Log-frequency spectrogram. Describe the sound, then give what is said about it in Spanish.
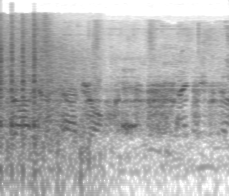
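Gunfire in an armed confrontation between uniformed forces and suspected drug traffickers: dense, rapid bursts of shots crackle continuously, with voices mixed into the chaotic noise. “escuchar tiroteos y las voces de los uniformados comunicándose y dándose instrucciones.”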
